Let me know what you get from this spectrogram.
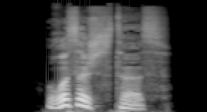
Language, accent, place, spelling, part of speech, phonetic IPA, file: German, Germany, Berlin, russischstes, adjective, [ˈʁʊsɪʃstəs], De-russischstes.ogg
- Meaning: strong/mixed nominative/accusative neuter singular superlative degree of russisch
